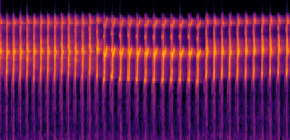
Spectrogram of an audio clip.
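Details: Fighter lovebird in full ngekek chatter, used to goad an opponent into answering: fast, tight string of shrill clipped notes, roughly four per second, even and continuous.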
